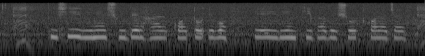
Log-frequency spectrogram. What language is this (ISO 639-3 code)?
ben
